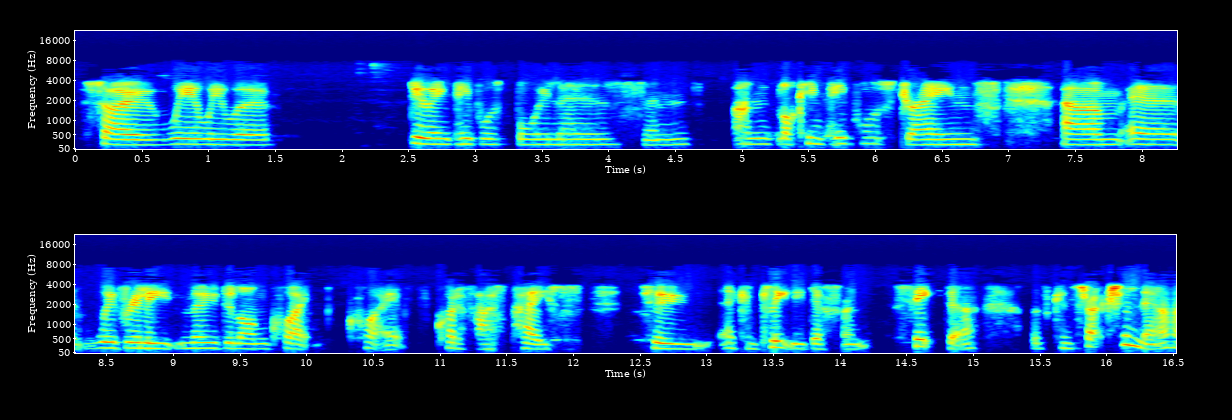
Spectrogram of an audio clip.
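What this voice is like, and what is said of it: New Zealand accent. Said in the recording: “There's a slight accent there in your voice ... I think it's more than slight ... you're really holding on to that Southern Hemisphere accent ... I'm originally from New Zealand”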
